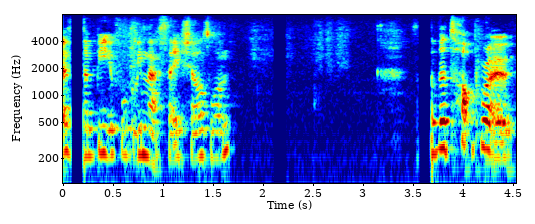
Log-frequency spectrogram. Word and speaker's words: Seychelles: Do you know how many people I've seen who can't pronounce Seychelles? Someone pronounced it seashells, which isn't too bad, but still like, have you not heard of these words before?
